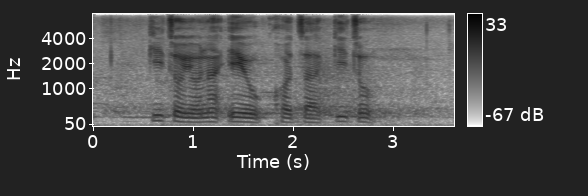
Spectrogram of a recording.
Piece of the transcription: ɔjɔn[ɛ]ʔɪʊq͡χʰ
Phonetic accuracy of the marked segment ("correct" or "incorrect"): incorrect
